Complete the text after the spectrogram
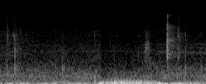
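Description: Footsteps thud on dirt as a game character runs.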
